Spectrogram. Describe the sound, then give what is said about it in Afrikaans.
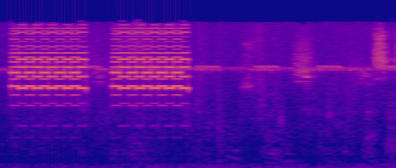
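A mobile phone rings twice in quick electronic bursts, loud, then stops, leaving a faint steady high tone and soft background noise. “Wie se foon is dit?”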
